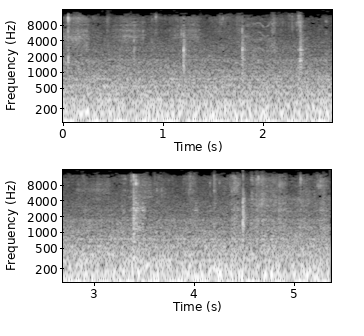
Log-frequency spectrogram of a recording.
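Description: Car engine idling with a steady low hum, heard from inside the cabin, and faint regular crunches of chewing about once a second.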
